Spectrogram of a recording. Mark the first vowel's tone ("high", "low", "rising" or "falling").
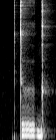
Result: low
